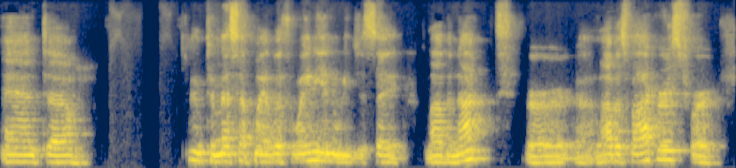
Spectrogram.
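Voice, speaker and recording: Creaky-voiced man hosting, echoey audio. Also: medium pitch, fairly even intonation, a little slow, darkish tone. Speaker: seminar moderator. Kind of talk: informal academic hosting.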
